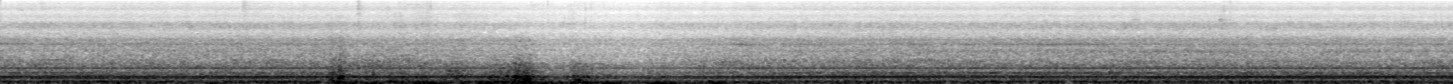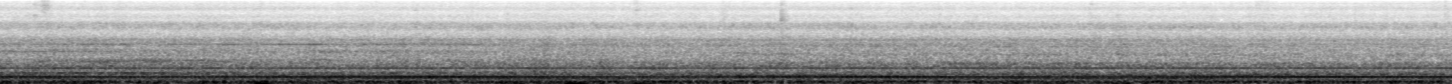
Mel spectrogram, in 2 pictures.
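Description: A passenger train running, heard from inside the carriage: a steady low rumble with a constant hum. There are a couple of louder bumps about three to six seconds in.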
